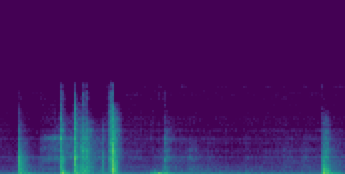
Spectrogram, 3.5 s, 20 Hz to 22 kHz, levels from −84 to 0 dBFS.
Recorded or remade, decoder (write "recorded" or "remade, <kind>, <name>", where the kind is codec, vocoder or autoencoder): remade, codec, SNAC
